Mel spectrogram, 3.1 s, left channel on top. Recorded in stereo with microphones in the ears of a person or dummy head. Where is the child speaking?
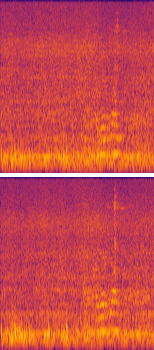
75° right (ahead or behind), 4.5 m; by 3.0 s 85° right, 4.5 m.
